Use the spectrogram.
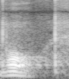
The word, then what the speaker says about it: mho: 그래서 우리 는 옴 기호 를 이렇게 뒤집어서 'mho' 라고 읽습니다 . 모 . 'mho' 라고 하는데 , 철자 는 M-H-O 입니다 .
